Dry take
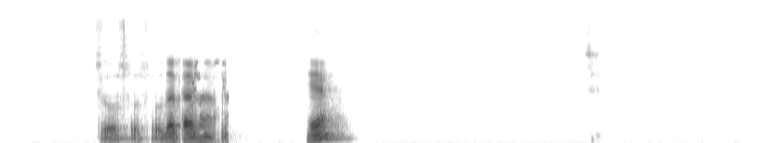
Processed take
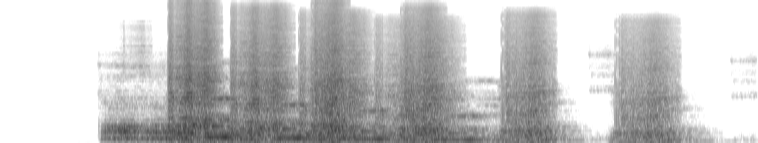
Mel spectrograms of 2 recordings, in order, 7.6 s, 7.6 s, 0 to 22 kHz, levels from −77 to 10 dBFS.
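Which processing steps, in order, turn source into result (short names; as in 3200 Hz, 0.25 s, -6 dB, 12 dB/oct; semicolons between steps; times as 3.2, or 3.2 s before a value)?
low-pass opened by the level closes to 2500 Hz, open at -19.5 dBFS; gate with hold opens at -50 dBFS; high shelf 3700 Hz +3 dB; notches 50/100/150/200 Hz; comb 6.1 ms, depth 59%; in parallel at -1.5 dB: compressor 16:1, threshold -29 dBFS, peak gain reduction 19 dB; on the sum: wrapped overs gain 9.5 dB; on a send: echo 72 ms -8 dB; on the sum: non-linear reverb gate 0.22 s rising, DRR -7.5 dB; echoes that change speed 0.305 s, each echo -3 st, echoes 3; gain -5 dB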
